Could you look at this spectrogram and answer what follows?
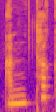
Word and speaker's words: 암탉: 네, 그러면 이번에는 암수 뒤에 닭과 돼지를 넣어 발음해 보세요. 그러면 암탉, 수탉, 암퇴지, 수퇴지 이렇게 발음이 되네요.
